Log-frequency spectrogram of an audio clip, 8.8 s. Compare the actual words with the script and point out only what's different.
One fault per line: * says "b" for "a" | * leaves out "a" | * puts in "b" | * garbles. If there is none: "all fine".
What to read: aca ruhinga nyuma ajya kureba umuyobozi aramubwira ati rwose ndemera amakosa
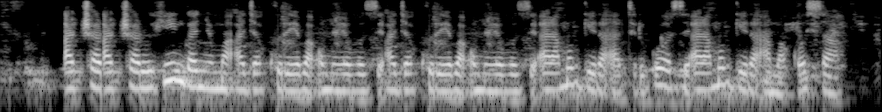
* puts in "aca"
* puts in "ajya kureba umuyobozi"
* says "aramubwira" for "ndemera"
